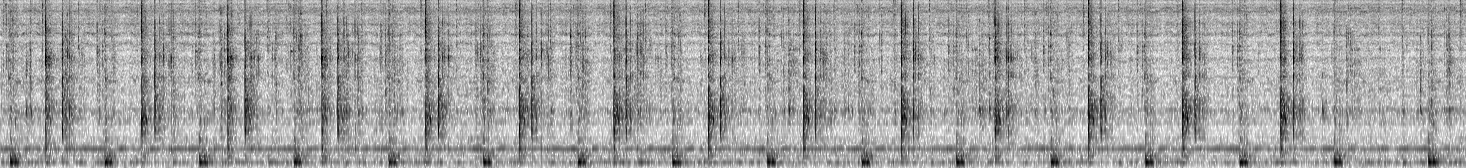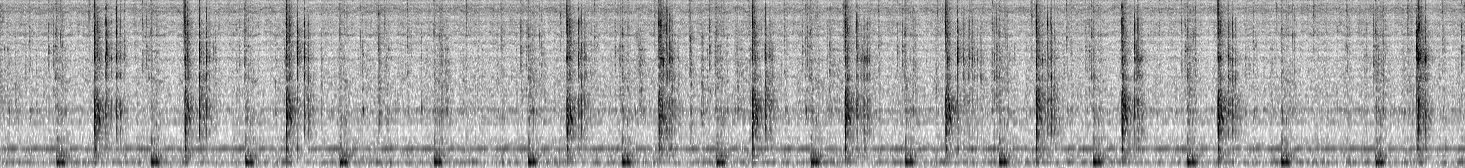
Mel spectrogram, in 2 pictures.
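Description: Lego Technic Great Ball Contraption lift module running: a steady motor hum under rapid, irregular plastic clacking as the fork arms cycle and the plastic balls knock along. A stronger clack comes about once a second.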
